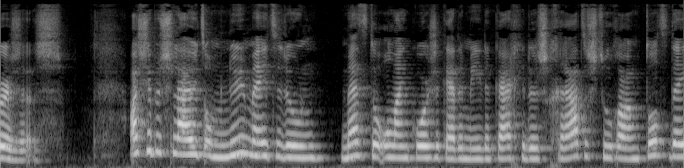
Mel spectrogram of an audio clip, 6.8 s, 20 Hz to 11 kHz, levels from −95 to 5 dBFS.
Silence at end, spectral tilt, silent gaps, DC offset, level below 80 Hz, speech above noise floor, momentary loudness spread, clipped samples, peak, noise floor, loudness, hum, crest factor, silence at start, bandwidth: 0 s; -5 dB/octave; none; under 0.1%; -62 dBFS; 32 dB; 8 LU; under 0.1%; -6 dBFS; -54 dBFS; -22 LUFS; none; 16 dB; 0 s; 10.5 kHz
